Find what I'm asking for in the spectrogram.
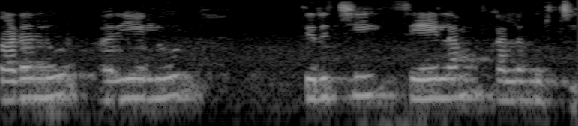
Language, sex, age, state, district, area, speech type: Tamil, female, 30-45, Tamil Nadu, Cuddalore, rural, spontaneous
